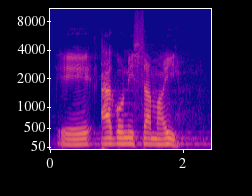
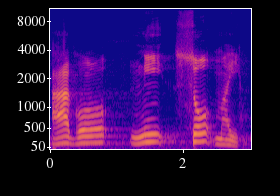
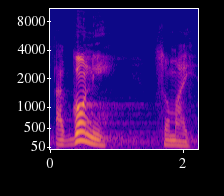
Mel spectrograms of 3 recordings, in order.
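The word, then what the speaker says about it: ἀγωνίζομαι: Agonizamai. Perdón, agonizomai, ¿sí? El acento está en la I, ¿sí? Entonces, agonizomai, ¿sí? Agoniza. Ahí está difícil, ¿verdad? Es que está muy larga, pero es agonizomai, ¿sí?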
